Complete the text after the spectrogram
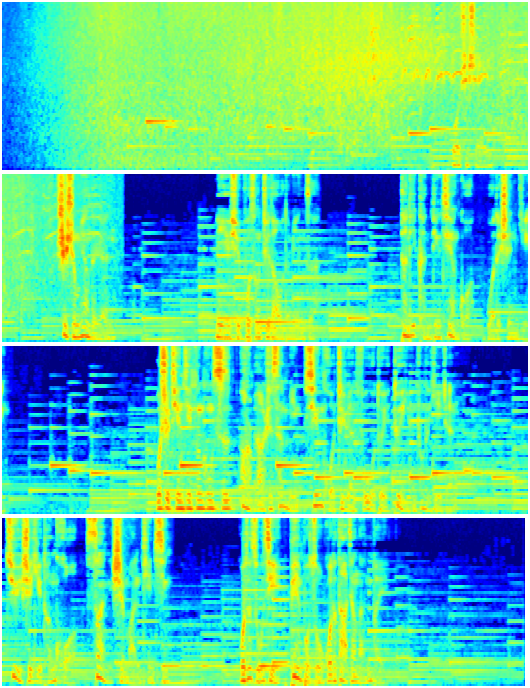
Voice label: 男, 旁白; 我是谁旁白

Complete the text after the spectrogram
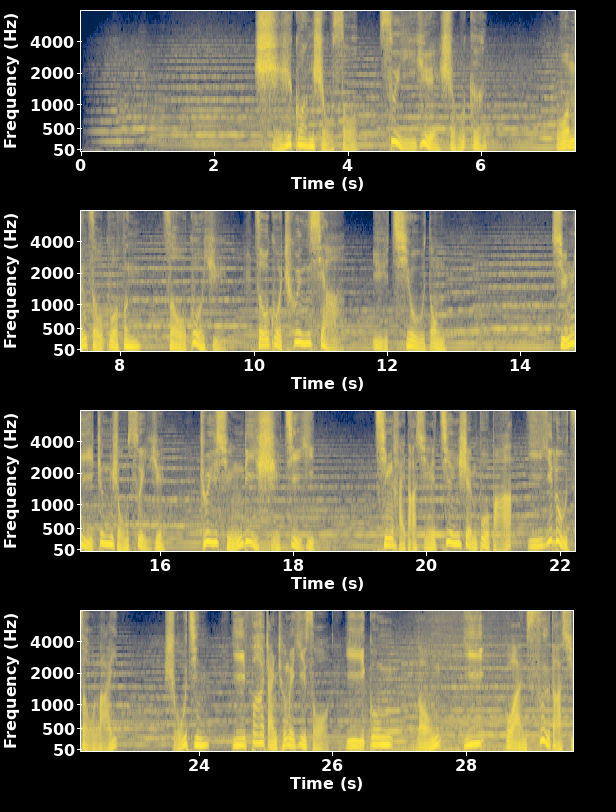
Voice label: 男 专题 温暖深情; 青海大学

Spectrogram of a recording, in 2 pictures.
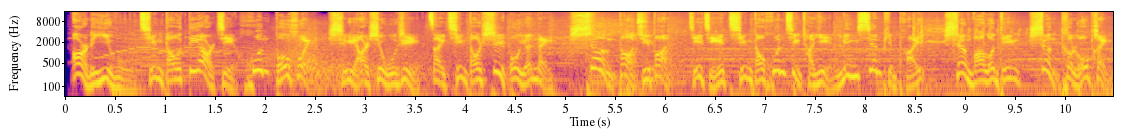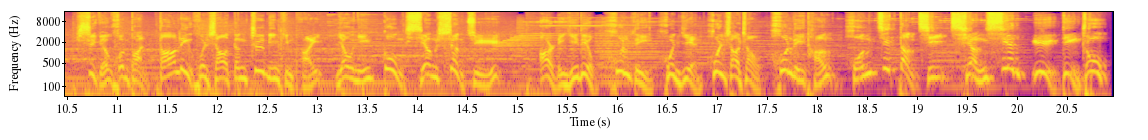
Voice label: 男 广告 婚庆婚纱

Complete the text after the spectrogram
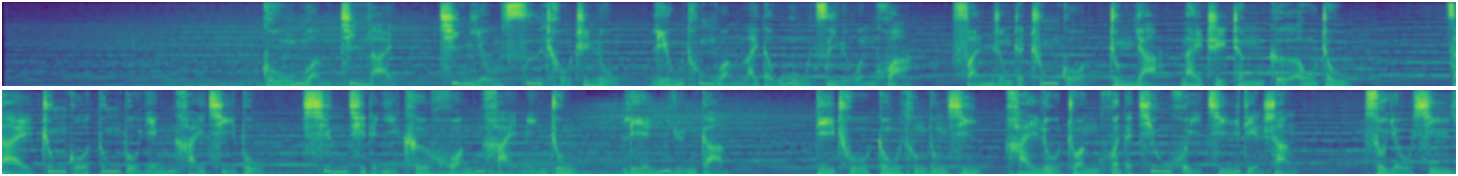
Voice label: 男, 专题

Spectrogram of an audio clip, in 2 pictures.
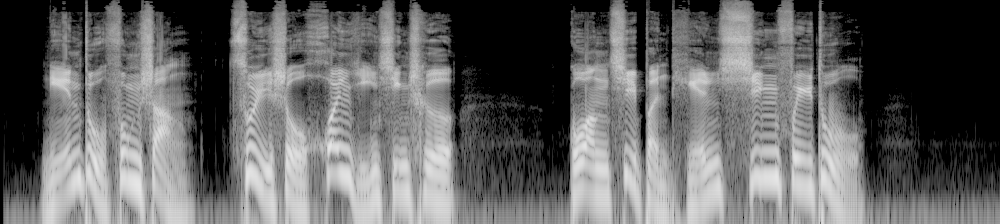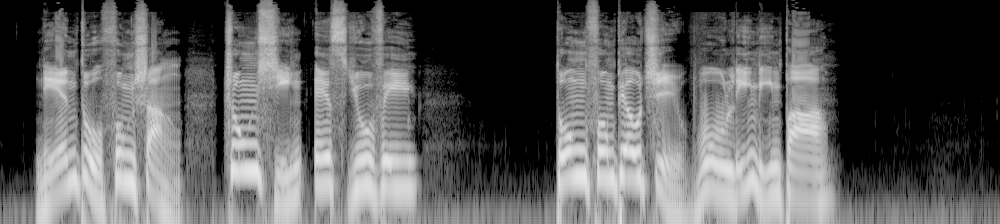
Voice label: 男 颁奖

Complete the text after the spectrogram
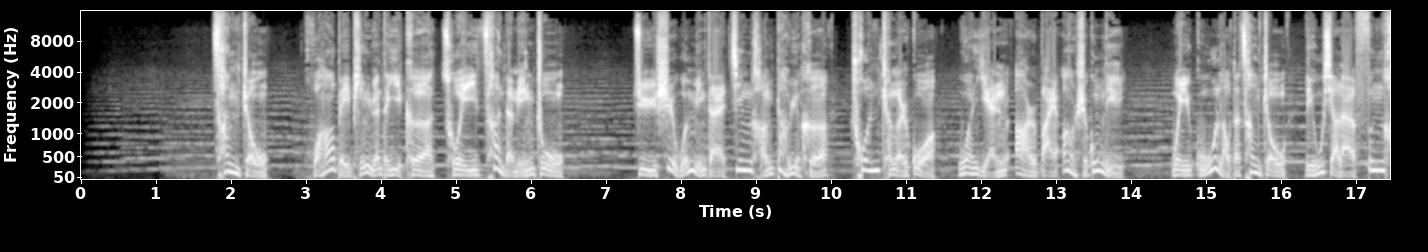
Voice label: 男 专题; 沧州一中

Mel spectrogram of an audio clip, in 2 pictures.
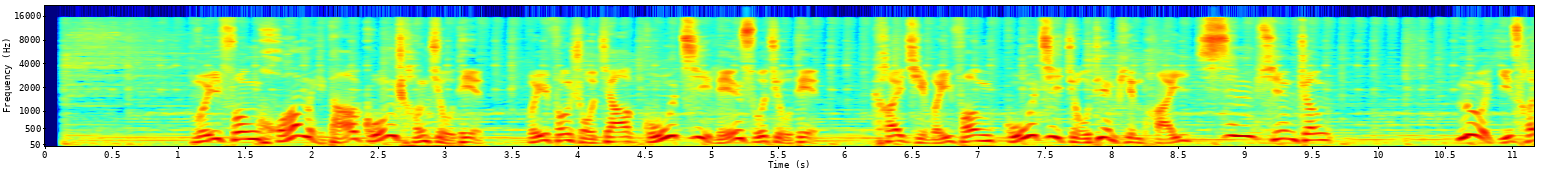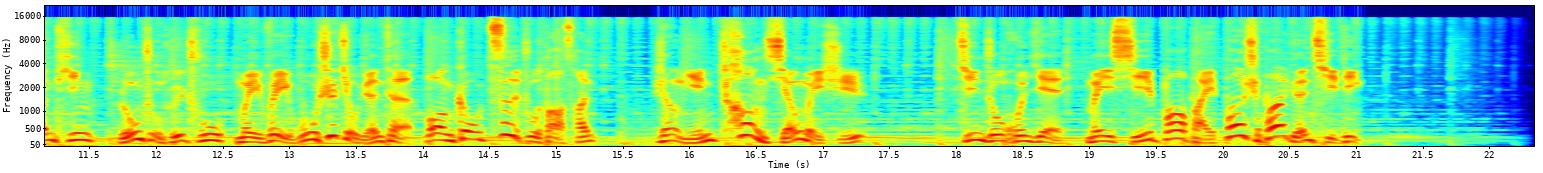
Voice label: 男, 广告

